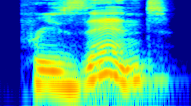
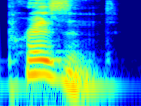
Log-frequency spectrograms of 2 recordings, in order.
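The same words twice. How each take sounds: First: The stress is on the second syllable. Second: The stress is on the first syllable. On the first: It means to give or introduce something. "If it's on the second syllable" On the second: It means a gift or now. "with stress on the first syllable to mean a gift or now"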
